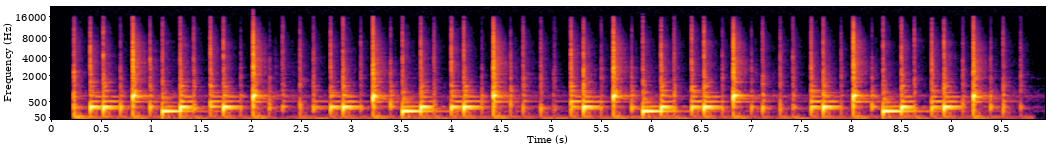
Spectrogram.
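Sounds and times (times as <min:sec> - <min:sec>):
conga drumming: 0:00.2 - 0:09.9.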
